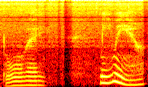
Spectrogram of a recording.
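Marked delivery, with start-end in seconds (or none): 1.5-2.2 high-pitched meow to the cat; imitated meow. Meowing at the cat.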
